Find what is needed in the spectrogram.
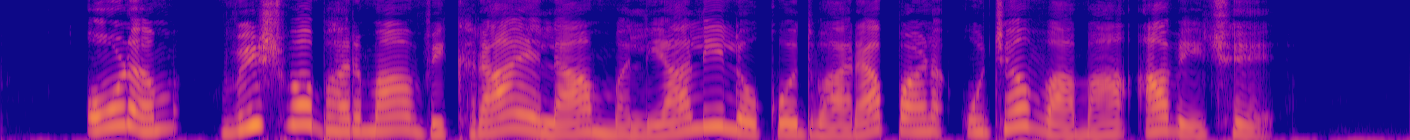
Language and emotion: Gujarati, neutral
